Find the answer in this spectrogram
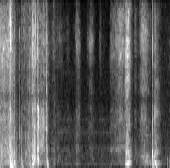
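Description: A cardboard shipping box being handled and moved on a wooden tabletop: rubbing and scraping of cardboard, with a few light knocks at the start and near the end.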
